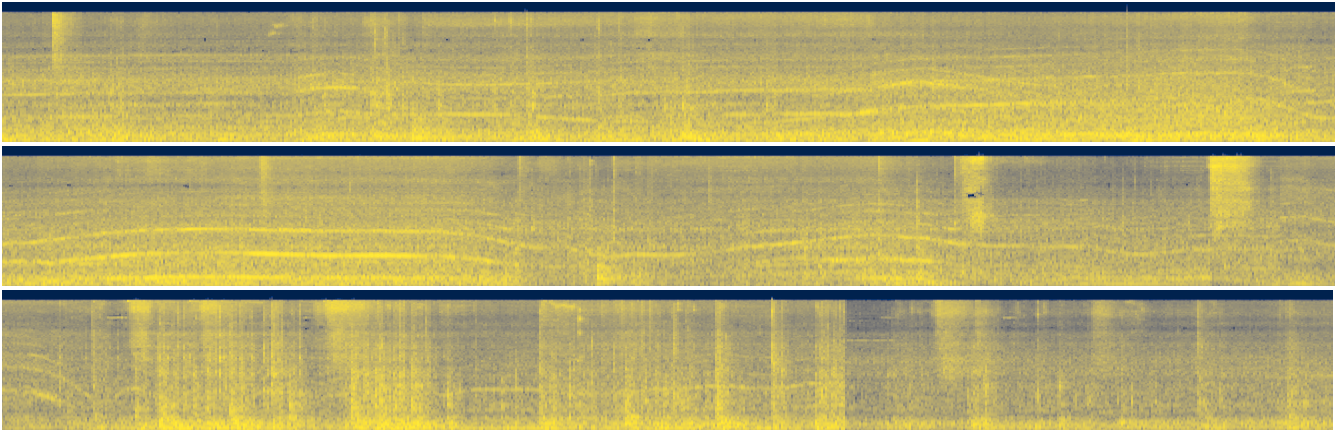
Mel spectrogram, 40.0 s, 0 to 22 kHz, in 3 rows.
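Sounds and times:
truck engine revving: 0.0s - 35.1s
trash cart clattering and banging: 2.9s - 9.1s, 15.5s - 20.5s, 27.0s - 39.9s.

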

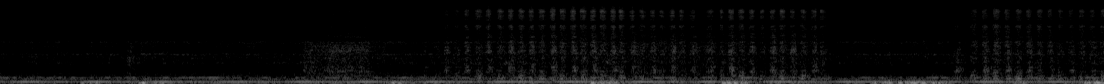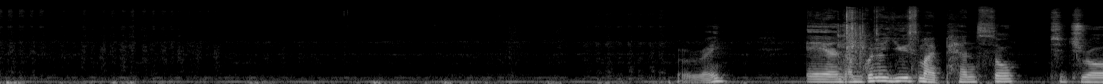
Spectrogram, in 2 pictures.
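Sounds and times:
steady low hum: 0.0s - 22.0s
pencil scratching on paper: 3.1s - 8.3s, 9.6s - 13.3s, 16.8s - 17.9s.

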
